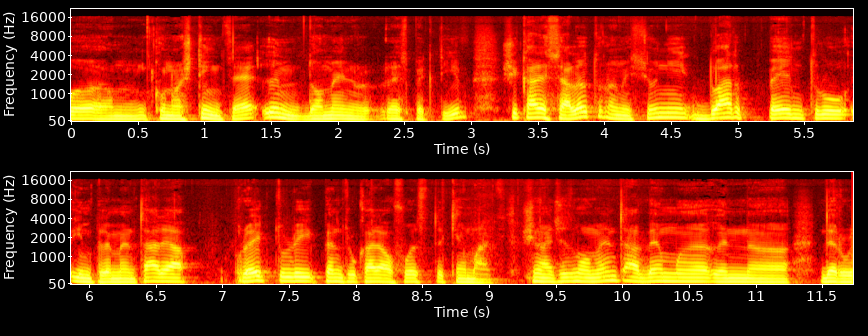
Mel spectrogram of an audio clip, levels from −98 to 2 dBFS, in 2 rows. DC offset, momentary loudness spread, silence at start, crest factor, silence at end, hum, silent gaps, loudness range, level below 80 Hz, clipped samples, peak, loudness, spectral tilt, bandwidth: under 0.1%; 6 LU; 0 s; 12 dB; 0 s; none; none; 1 LU; -44 dBFS; under 0.1%; -2 dBFS; -15 LUFS; -8.5 dB/octave; 17 kHz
